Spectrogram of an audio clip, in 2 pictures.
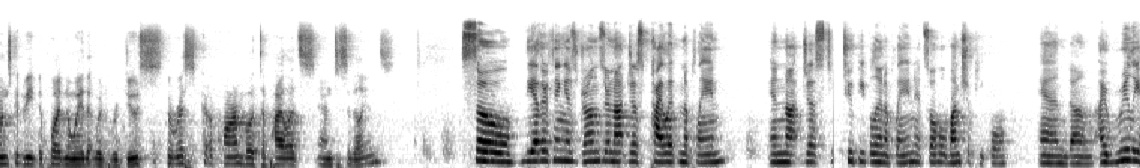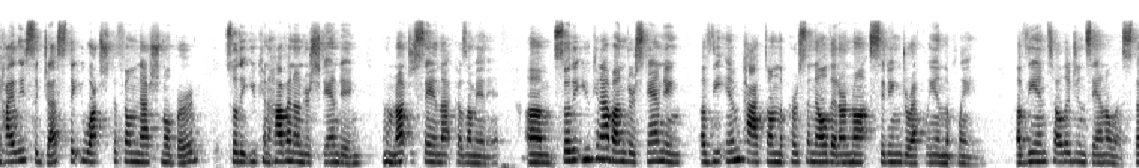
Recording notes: Recorded live July 19, 2017 at Eli's Mile High Club in Oakland, CA.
